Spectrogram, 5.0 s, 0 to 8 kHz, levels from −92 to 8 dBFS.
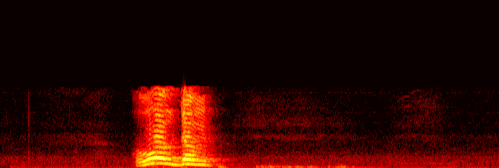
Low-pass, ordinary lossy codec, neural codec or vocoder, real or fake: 7.2 kHz; AAC, 16 kbps; none; real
